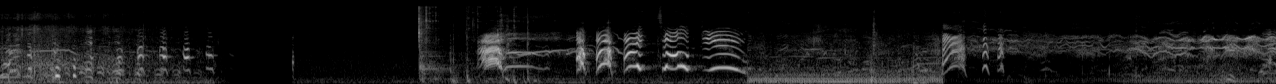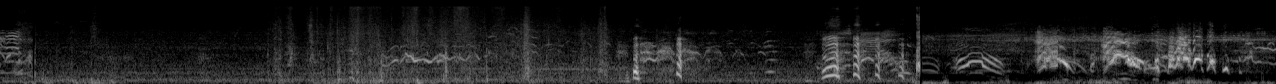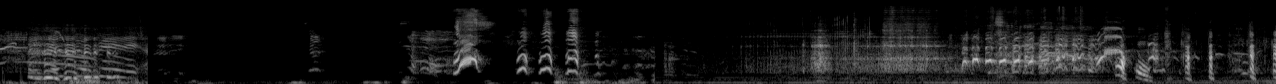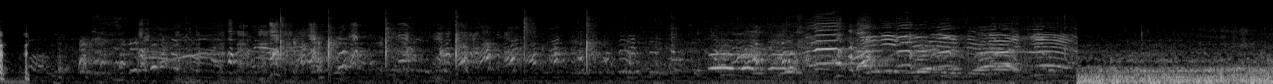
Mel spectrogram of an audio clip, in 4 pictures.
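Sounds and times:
high-pitched cackling laughter: 0:04.8 - 0:06.6, 0:09.4 - 0:13.1, 0:19.0 - 0:26.9, 0:30.0 - 0:32.5, 0:34.4 - 0:48.2
woman shrieking with laughter: 0:04.8 - 0:07.4, 0:09.4 - 0:10.6, 0:21.0 - 0:26.9, 0:30.0 - 0:31.5, 0:35.8 - 0:38.1, 0:45.2 - 0:48.9.

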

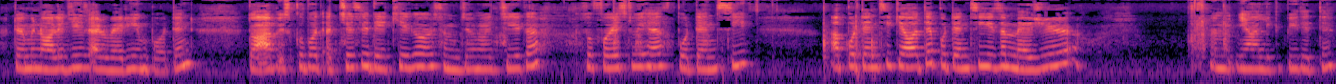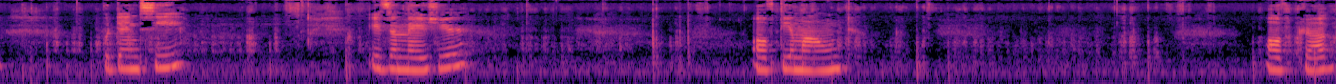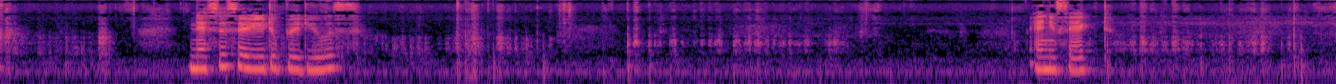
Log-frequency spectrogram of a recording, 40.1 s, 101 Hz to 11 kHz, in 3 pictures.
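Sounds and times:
pen scratching on paper: 0:13.8 - 0:25.2, 0:25.9 - 0:28.1, 0:30.4 - 0:32.4, 0:33.0 - 0:35.5, 0:37.8 - 0:40.0
felt-tip pen scratching paper: 0:37.8 - 0:40.0.

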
